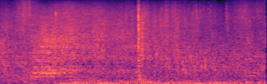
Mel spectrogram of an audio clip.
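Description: An Incendio fire spell cast in Hogwarts Legacy gameplay: a loud, deep booming burst with rumbling low end and a sharp crackle near the middle, amid continuous combat noise.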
